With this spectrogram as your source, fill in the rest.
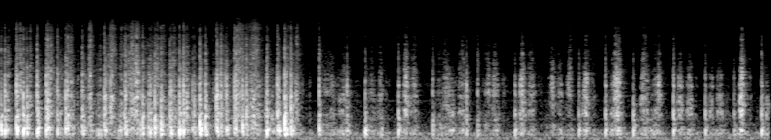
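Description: Fingernails scratch and fingertips tap the lid of a hollow cardboard Yahtzee board game box. For about the first three seconds a dense, fast scratching fills the sound, then it gives way to a run of quick, dry, hollow taps with short pauses between them. Each tap is crisp and dies away almost at once.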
